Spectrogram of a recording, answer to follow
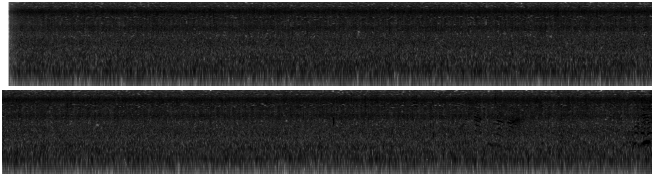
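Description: Steady rush of a shallow mountain stream spilling over a small cascade of rocks and logs, with faint voices a few seconds before the end.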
